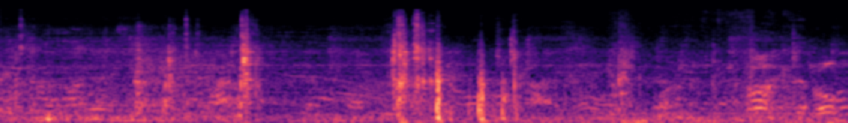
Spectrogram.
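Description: Weight plates being handled on a barbell, giving a few short sharp knocks, the loudest about two seconds in, over a background of gym noise and voices.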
